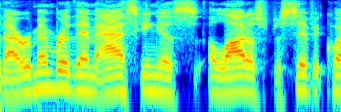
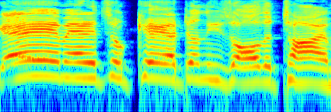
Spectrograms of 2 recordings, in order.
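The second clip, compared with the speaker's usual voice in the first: put-on drunk friend voice; 6 semitones higher, 6 dB louder than usual. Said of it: "like, drunk off his ass".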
